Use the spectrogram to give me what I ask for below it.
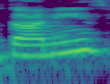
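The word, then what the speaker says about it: Gagné: So we chose Ghani's for today's lesson.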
